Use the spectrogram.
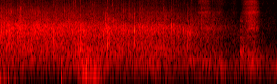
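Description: audience clapping

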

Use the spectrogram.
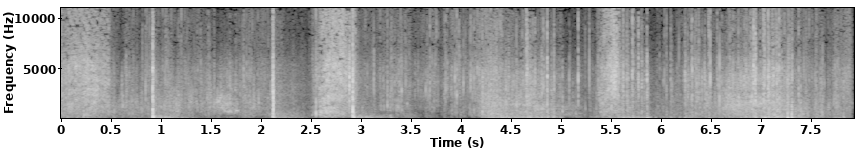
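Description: paper being crumpled

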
